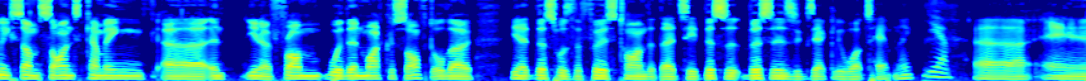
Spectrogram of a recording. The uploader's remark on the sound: This week we report from Microsoft’s Worldwide Partner Conference in Toronto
